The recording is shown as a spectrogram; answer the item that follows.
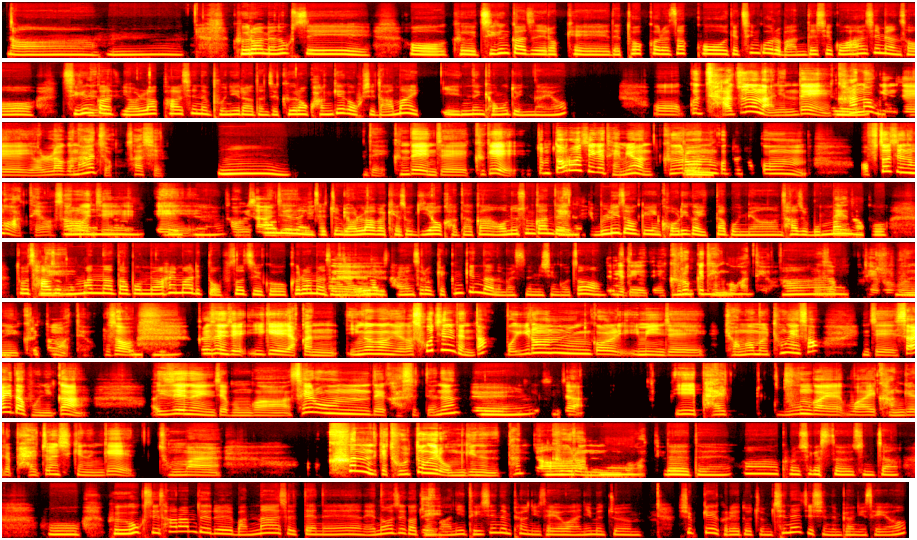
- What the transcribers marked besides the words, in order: tapping; other background noise; background speech
- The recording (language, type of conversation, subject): Korean, advice, 친구나 사회적 관계망을 다시 만들기가 왜 이렇게 어려운가요?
